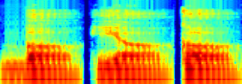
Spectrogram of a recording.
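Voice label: "boyoko", concatenated syllables; Affixing experiment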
